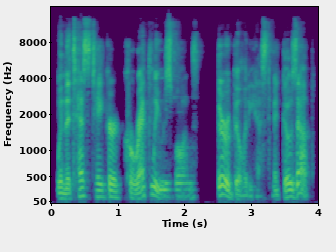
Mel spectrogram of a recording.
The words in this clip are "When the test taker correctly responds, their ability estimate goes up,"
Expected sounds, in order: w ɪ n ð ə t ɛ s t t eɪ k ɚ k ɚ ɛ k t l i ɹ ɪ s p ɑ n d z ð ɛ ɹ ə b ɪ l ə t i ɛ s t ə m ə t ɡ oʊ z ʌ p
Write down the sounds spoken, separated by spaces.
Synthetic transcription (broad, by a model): w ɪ n ð ə t ɛ s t t eɪ k ɚ k ɚ ɛ k t l i ɹ ɪ s p ɑ n d z ð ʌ ɹ ə b ɪ l ə t i ɛ s t ə m ə t ɡ oʊ z ʌ p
